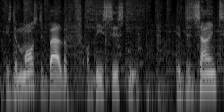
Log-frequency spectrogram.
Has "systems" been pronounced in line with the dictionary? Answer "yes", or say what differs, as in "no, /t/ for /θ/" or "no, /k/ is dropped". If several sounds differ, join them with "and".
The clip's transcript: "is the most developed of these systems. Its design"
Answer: no, /z/ is dropped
